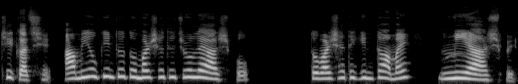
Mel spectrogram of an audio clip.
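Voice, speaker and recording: A woman's voice: fairly high pitch, animated, normal speed, no echo, studio quality, close to an everyday voice. A woman playing a lovesick, clingy young woman with a pleading, childlike insistence in an audio love story.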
